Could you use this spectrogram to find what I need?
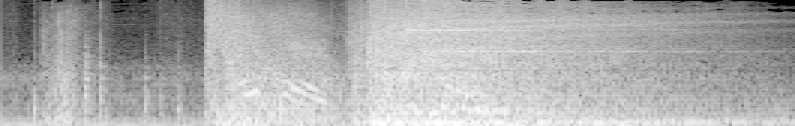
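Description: A loud knockout blast booms and rings out.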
